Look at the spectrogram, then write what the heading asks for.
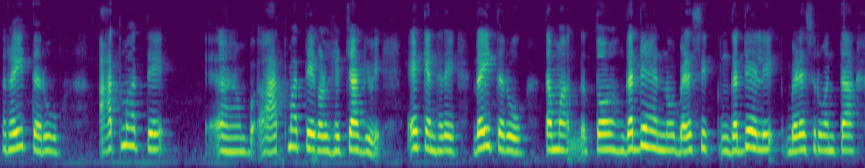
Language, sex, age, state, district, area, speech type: Kannada, female, 60+, Karnataka, Shimoga, rural, spontaneous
